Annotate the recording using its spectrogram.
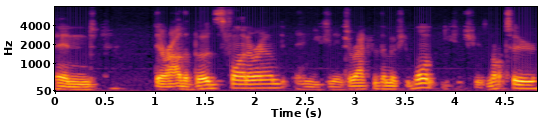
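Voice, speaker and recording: Very fast speech from a man with an Australian accent, fairly low in pitch with ordinary pitch variation, over noticeable background noise. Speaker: game developer. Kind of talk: interview. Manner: halting.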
